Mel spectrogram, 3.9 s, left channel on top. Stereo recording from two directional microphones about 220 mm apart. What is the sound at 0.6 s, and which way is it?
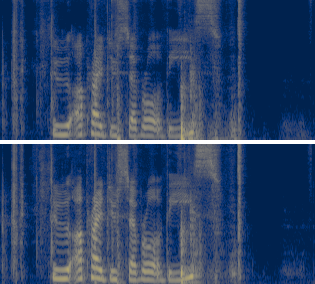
Speech, 35° right (ahead or behind).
